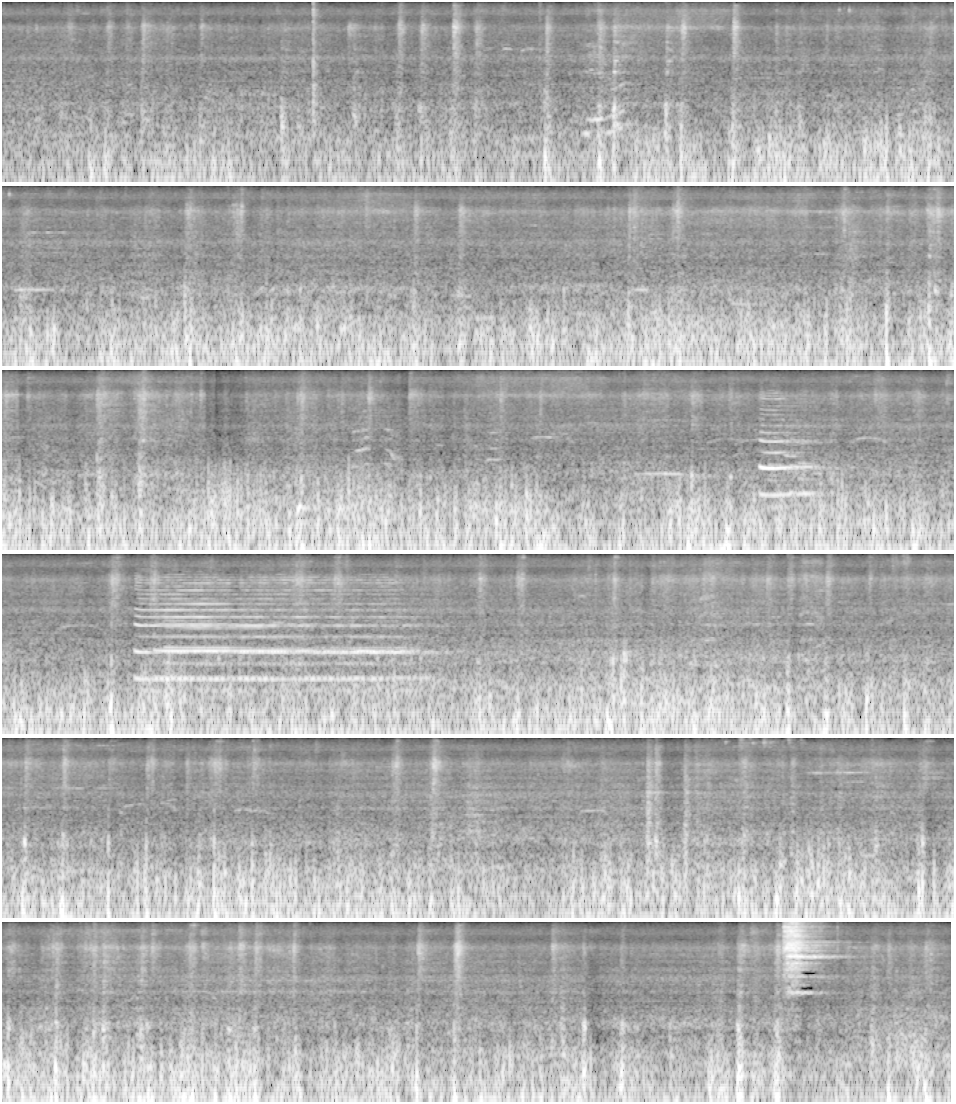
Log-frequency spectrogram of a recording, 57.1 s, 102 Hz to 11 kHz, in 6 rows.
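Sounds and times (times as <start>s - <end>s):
train rumble and wheel clatter: 0.0s - 57.0s
locomotive horn: 26.6s - 27.5s, 29.9s - 33.1s.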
